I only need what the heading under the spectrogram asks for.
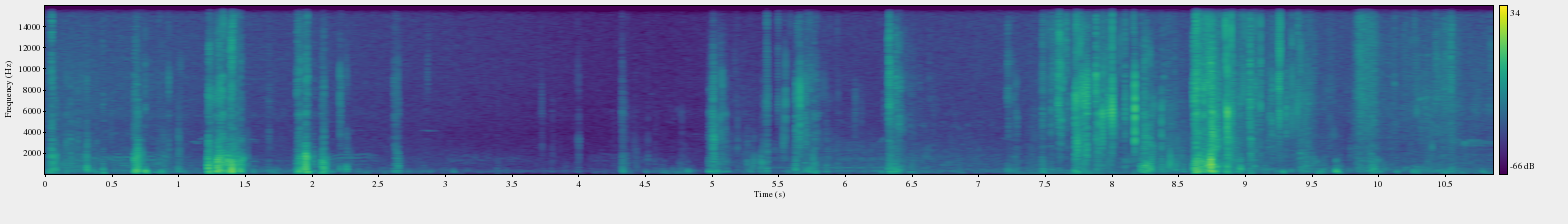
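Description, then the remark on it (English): Footsteps crunch along a rough valley path in an irregular walking rhythm, with bursts of gritty scuffing, a brief quiet pause midway, then heavier crunching steps toward the end. “And we'll walk a little bit further up the valley.”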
